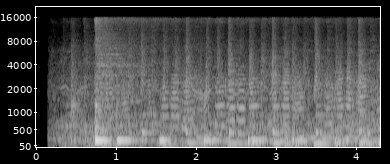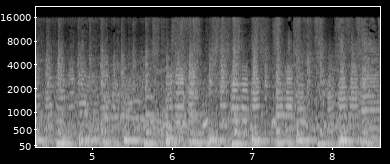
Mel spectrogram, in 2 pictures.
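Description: Lively brass-band music: brass over a bouncing bass line that steps between a few notes on a steady beat, with drums.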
